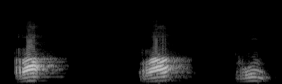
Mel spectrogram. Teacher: Jadi ra ini di belakang gusi atas.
